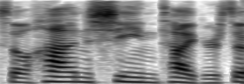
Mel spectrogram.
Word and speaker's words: Hanshin: becomes Han, and then Shin is the first kanji of Kobe, which is pronounced Shin in this case, so Hanshin Tigers.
